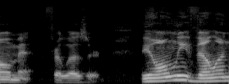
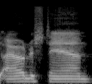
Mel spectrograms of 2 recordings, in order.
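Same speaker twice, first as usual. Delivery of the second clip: ordinary talk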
